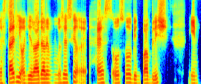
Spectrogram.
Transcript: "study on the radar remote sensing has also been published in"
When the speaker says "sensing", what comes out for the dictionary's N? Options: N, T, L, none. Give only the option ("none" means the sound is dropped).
none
